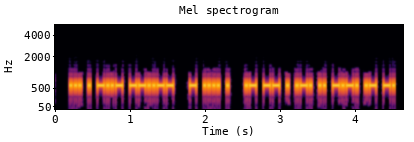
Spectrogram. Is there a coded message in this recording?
Yes: Morse code from 0.2 to 4.6 s, heard as a keyed tone, about 38 wpm, 600 Hz. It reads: SEX, THE AMERICAN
